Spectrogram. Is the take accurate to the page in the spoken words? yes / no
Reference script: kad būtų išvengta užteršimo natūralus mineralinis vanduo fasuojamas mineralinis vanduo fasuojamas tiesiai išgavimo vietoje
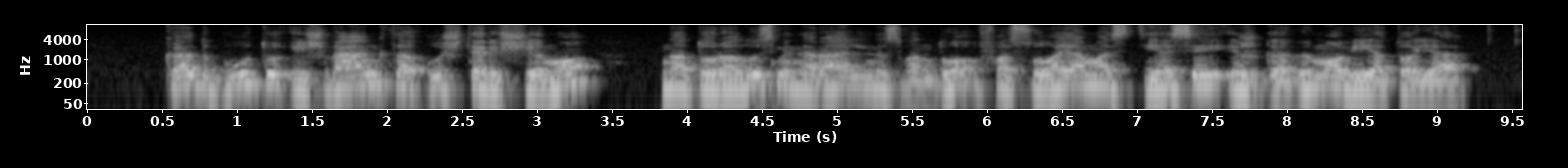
no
